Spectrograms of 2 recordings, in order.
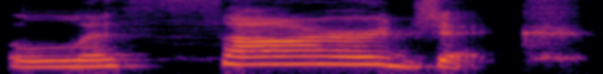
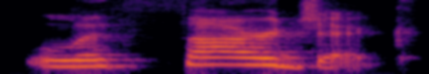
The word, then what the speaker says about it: lethargic: The next uh word we have is lethargic. Lethargic. Be careful of this G. Uh it is a j sound.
